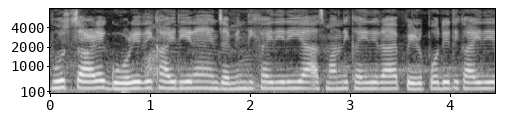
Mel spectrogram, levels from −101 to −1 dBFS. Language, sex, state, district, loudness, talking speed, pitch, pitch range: Hindi, female, Uttar Pradesh, Jalaun, -15 LUFS, 280 wpm, 220 Hz, 215-230 Hz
